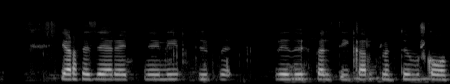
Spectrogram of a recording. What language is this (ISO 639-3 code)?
isl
